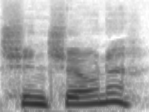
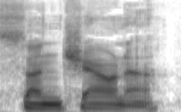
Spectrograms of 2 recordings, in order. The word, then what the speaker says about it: cinchona: Is it cinchona? I just know it's neither. That's so us. It It I just looked it up real quick. It says it's sun-chona.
